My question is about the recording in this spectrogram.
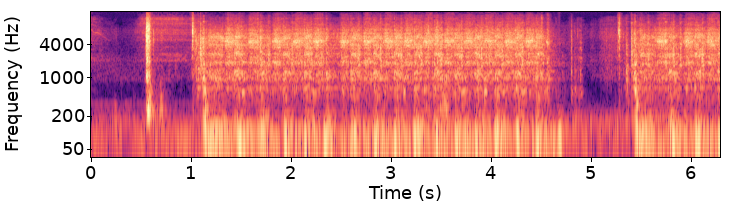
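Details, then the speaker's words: Nissan S13 240SX during an engine/dual-cam swap attempt. Repeated cranking bursts with a steady churning rhythm but never catching. Crank no start: the distributor rotor sits past cylinder one, so distributor timing is incorrect. "it's past cylinder one so we have some distributor timing to set up here"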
